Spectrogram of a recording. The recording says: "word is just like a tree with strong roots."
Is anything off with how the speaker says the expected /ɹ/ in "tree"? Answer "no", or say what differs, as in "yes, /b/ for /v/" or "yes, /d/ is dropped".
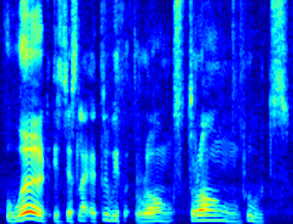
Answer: yes, /l/ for /ɹ/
